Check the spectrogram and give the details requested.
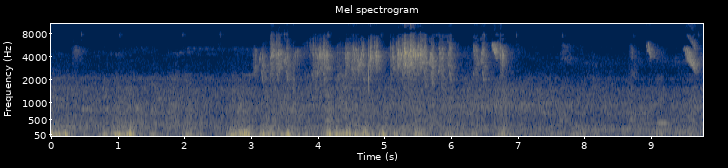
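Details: Swallows gathered in numbers at one nest with chicks in Bulgaria; dense, rattling high twitter in the middle, isolated thin chirps before and after, faint background rumble.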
